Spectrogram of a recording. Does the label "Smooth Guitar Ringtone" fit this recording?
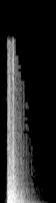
No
